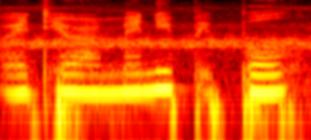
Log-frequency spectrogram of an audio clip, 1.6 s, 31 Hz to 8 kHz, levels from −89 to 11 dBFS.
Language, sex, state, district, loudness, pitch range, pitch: English, female, Arunachal Pradesh, Lower Dibang Valley, -15 LUFS, 200-210 Hz, 205 Hz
